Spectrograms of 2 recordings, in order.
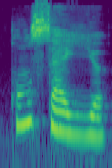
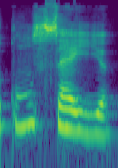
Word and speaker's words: conseille: Je te conseille. أنا أنصحك. عندما نجد حرفي ال في نهاية الكلمة نلفظها ي. Je te conseille. ليس دائما، في بعض الحالات.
